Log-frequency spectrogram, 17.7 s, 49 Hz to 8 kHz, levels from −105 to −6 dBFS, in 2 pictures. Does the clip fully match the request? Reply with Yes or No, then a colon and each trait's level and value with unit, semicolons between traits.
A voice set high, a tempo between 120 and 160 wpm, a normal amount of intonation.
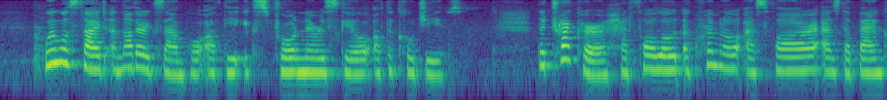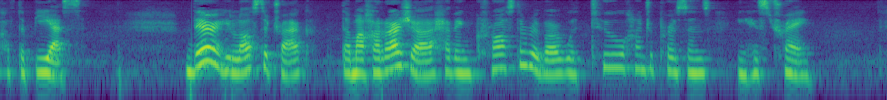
Yes: high, 205 Hz; average, 150 wpm; average, 3.5 semitones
